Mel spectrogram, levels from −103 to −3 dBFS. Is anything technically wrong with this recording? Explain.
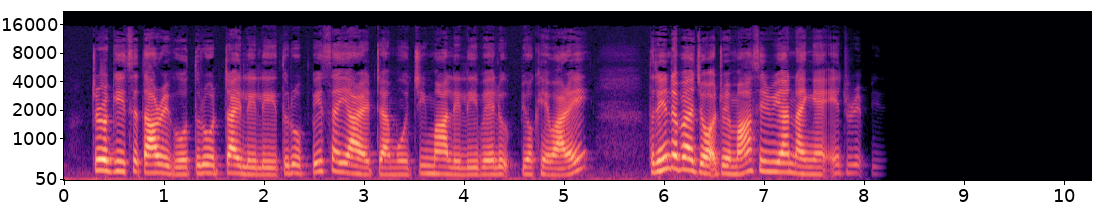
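No, nothing is technically wrong.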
